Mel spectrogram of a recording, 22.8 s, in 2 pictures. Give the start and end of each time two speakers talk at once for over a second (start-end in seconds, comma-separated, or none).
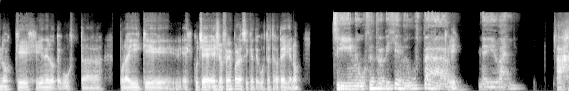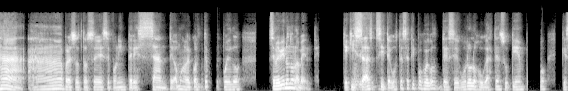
none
